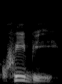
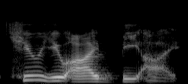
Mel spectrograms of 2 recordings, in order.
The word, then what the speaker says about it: Quibi: Jeffrey Katzenberg just shut down an operation called Quibi. I think that's how you pronounce it, Q-U-I-B-I.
